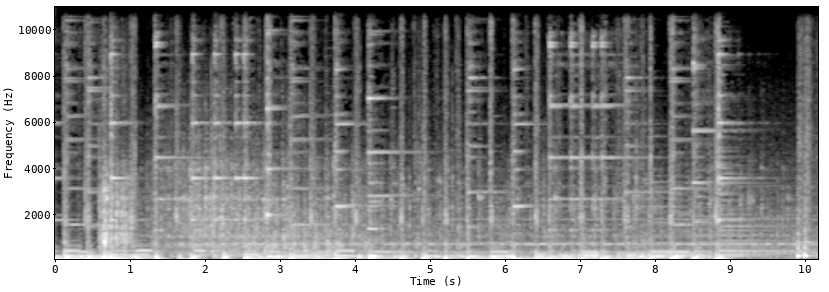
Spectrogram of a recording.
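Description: Upbeat cartoon background music over a steady, rapid clicking rattle: a roller-coaster car being pulled up the lift-hill track. The music and clatter thin out near the end.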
